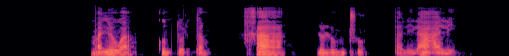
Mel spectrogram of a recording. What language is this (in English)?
Jauja Wanca Quechua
